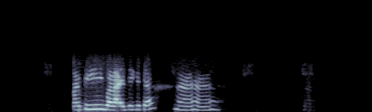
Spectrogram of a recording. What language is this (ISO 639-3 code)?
sat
